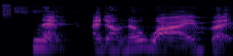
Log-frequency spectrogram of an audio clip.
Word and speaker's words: SNP: tempted to say oh snp no actually it's pronounced snip i don't know why but in genetic genealogy the letters snp is pronounced snip um it stands for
